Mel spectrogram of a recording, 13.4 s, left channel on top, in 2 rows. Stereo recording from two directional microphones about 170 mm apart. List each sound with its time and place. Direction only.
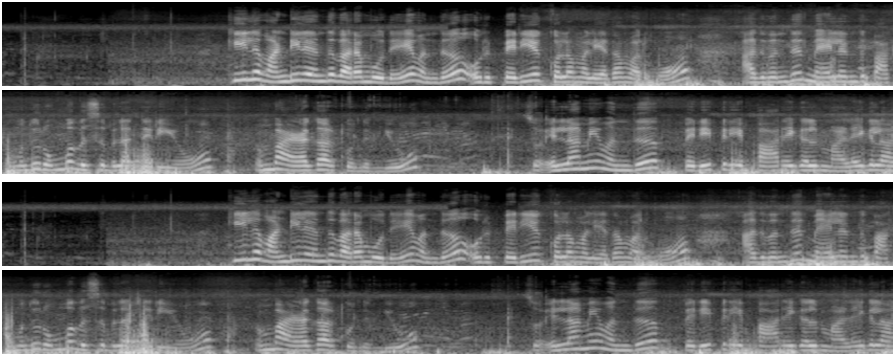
1.7 s a woman's voice: 10° left (ahead or behind)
